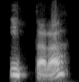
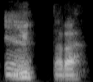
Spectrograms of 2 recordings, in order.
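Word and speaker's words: 言ったら: You can say, excuse me, either ittara or yuttara. Both of these are acceptable.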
